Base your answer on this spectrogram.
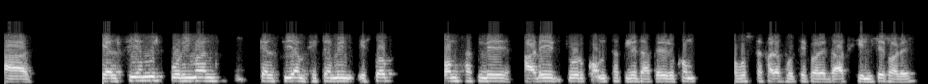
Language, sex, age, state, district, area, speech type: Bengali, male, 30-45, West Bengal, Paschim Bardhaman, urban, conversation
